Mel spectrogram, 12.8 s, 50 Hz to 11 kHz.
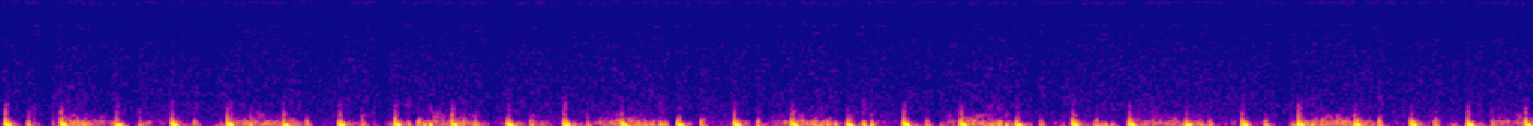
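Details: Own heartbeat beating really fast and hard, strong regular thumps at about 128 beats a minute with a steady hum behind: rapid heartbeat (tachycardia).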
